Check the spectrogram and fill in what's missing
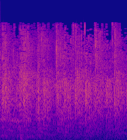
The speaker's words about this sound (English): And I know. Yes, you should clap.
